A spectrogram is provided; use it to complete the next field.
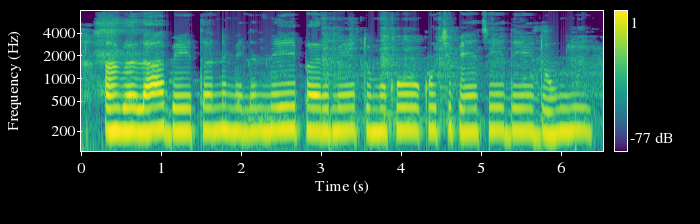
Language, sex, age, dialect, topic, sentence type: Hindi, male, 18-24, Kanauji Braj Bhasha, banking, statement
